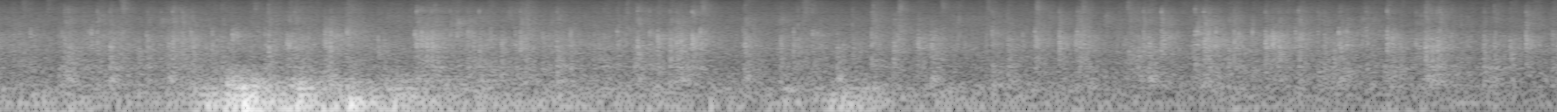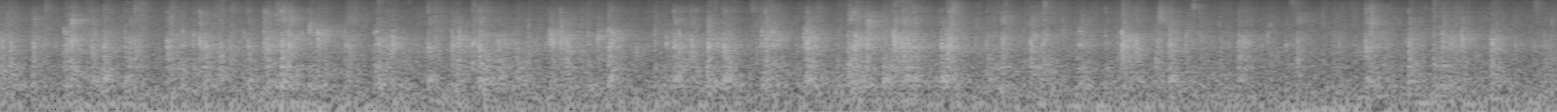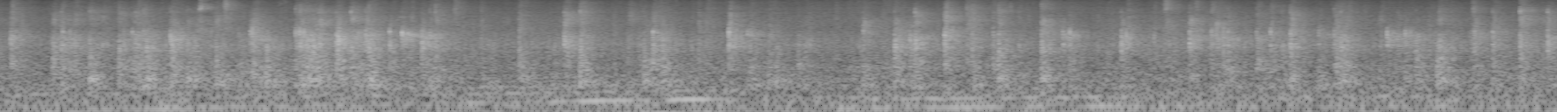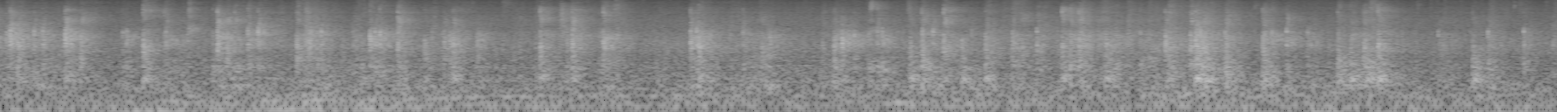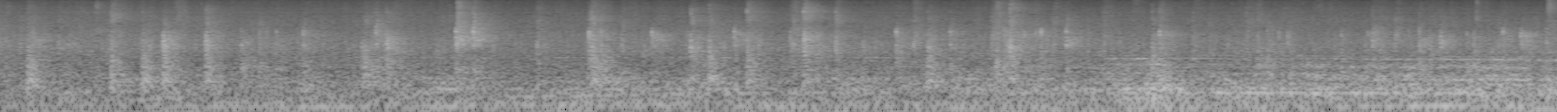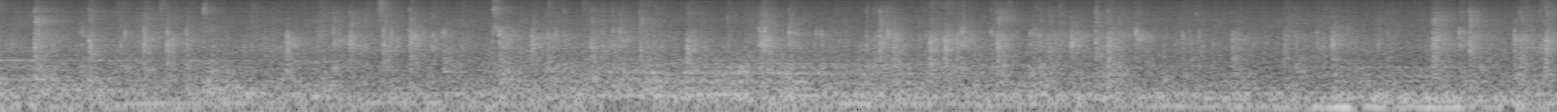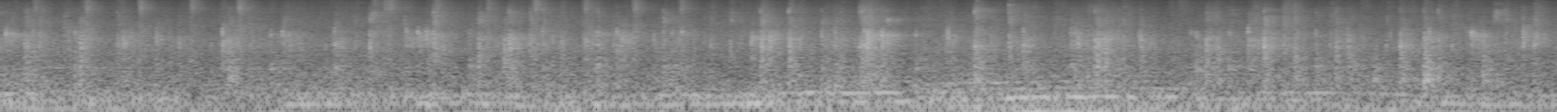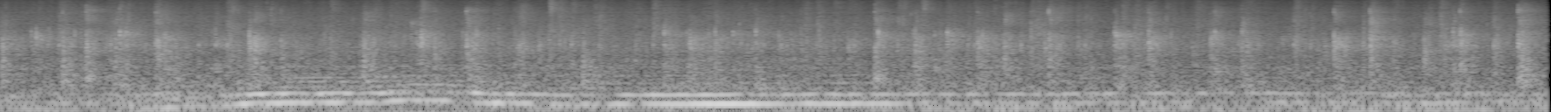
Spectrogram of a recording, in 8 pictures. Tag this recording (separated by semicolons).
house; rain; thunder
